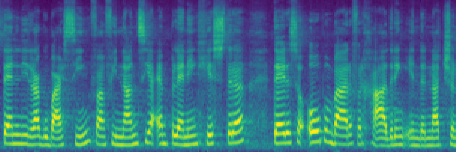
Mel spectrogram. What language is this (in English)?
Dutch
